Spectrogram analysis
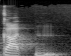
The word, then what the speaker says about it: gotten: And present perfect, have gotten. The letter T is a stop T. Gotten. I have gotten a lot of emails today.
